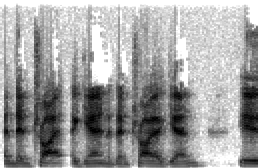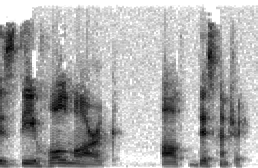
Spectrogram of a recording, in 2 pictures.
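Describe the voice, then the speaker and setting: A man's voice: mid-range voice, fairly even intonation, a little slow, a bit bright, muffled recording. A middle-aged man from Kenya answering as an interview guest, repeating words as he thinks aloud. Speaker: tech company CEO, interview guest.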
